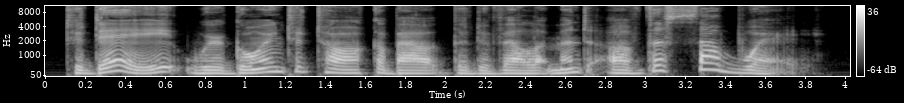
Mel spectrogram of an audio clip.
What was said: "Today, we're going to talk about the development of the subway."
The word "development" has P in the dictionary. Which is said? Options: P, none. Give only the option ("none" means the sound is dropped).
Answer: P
